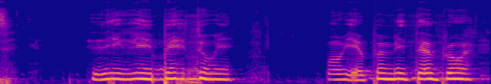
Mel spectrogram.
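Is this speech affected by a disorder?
Yes: locked-in syndrome.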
